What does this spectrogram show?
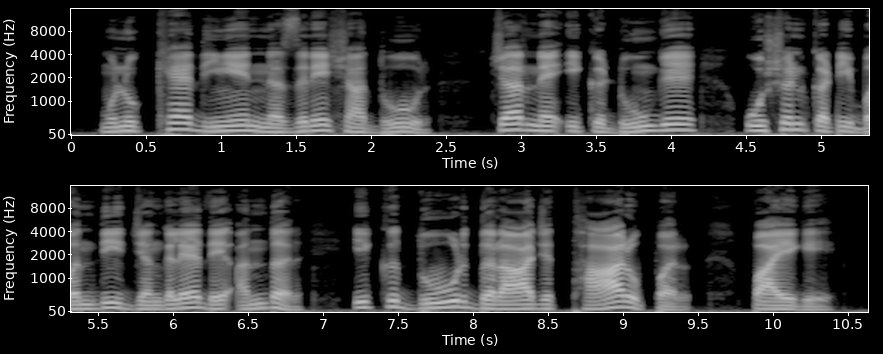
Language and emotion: Dogri, neutral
